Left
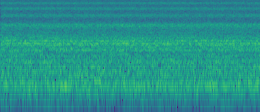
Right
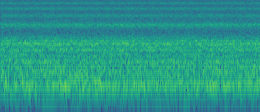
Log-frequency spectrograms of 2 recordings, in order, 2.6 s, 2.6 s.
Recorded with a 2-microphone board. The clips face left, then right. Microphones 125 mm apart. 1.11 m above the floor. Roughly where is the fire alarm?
No fire alarm in this recording.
